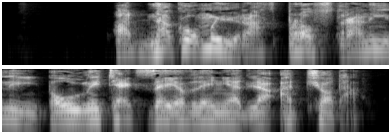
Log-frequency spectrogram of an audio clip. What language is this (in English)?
Russian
